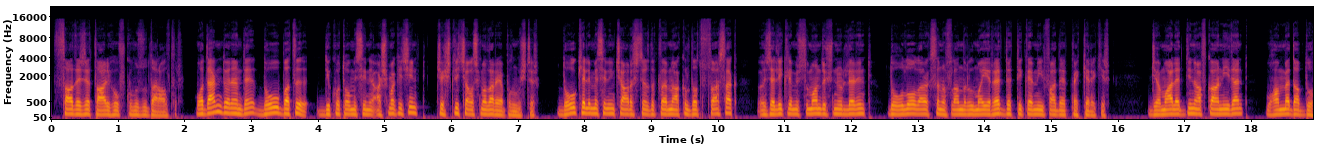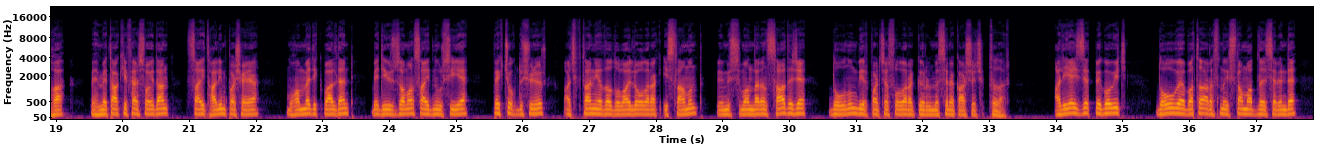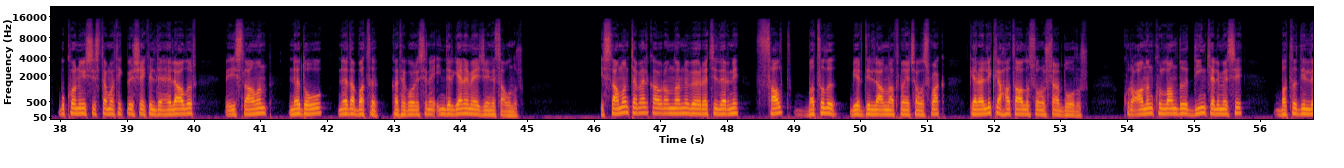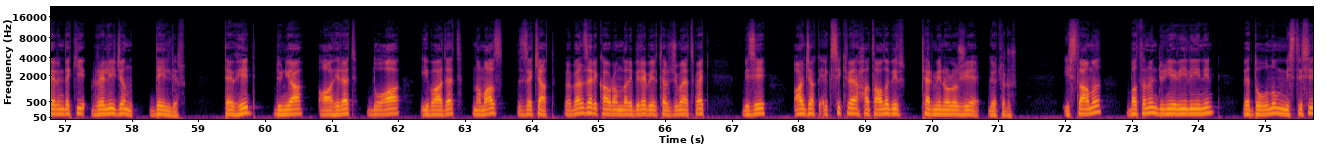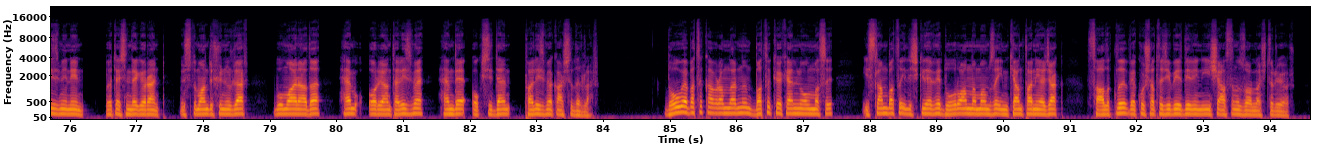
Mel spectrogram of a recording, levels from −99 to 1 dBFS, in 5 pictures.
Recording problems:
none

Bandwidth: 14.5 kHz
